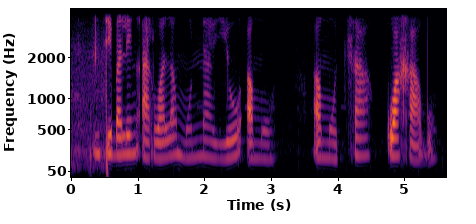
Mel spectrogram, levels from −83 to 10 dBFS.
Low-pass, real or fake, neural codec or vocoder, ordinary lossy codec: 3.6 kHz; real; none; none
